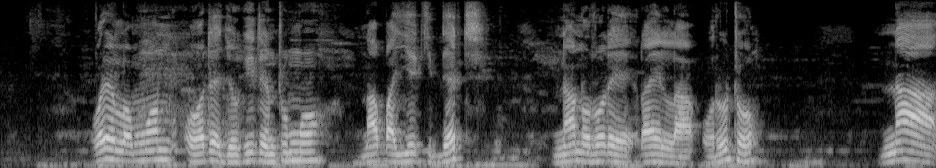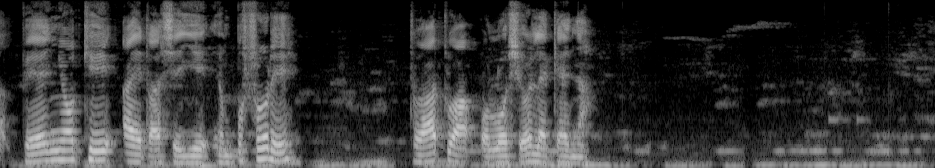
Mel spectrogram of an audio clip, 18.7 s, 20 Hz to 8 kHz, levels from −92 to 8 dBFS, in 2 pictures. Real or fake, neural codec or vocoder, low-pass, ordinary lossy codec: real; none; none; none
